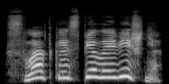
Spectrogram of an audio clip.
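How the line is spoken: Jeep's exclamation. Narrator (Russian): воскликнул джип

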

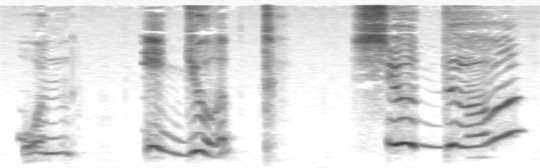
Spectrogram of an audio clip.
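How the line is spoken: Sobbed. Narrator (Russian): всхлипнула притворная дама

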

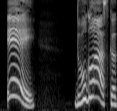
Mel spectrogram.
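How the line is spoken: Two voices shouting. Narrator (Russian): крикнули обе сестры

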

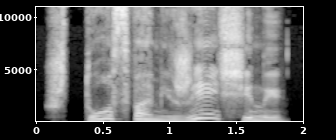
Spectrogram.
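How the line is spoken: Exclamation. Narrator (Russian): воскликнула она наконец

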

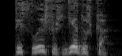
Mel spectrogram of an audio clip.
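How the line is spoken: Whisper. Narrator (Russian): прошептал Чарли

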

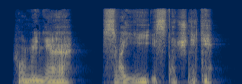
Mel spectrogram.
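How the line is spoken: Smug hiss. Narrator (Russian): самодовольно прошипел Филч

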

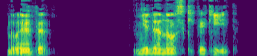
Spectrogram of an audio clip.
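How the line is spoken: Disgusted. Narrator (Russian): сказал с отвращением

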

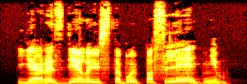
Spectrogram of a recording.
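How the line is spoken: Roaring laughter. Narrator (Russian): захохотал Полифем

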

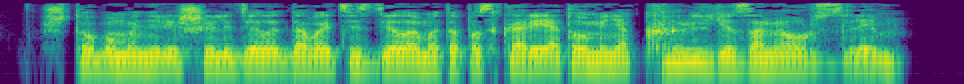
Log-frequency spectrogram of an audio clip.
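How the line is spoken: Grumbling. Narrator (Russian): проворчал Яркоготь

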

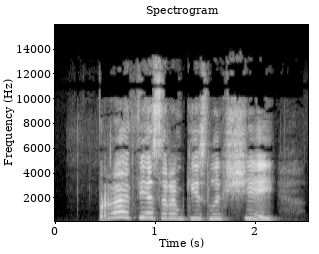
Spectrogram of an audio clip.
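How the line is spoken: Pleased guffawing laughter. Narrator (Russian): дружинник, довольный своей остротой, захохотал

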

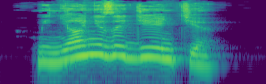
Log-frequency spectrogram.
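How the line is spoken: Shouted. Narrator (Russian): как закричит

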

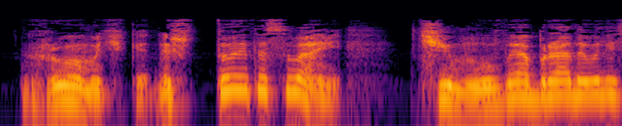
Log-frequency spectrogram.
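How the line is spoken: Laughing. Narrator (Russian): сказала она, смеясь

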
